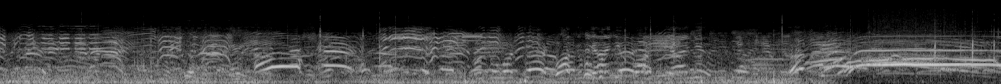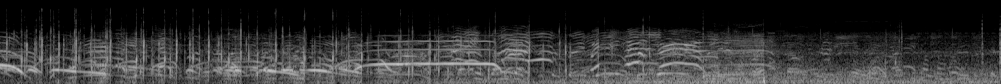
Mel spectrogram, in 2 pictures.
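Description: Soccer spectators and players shouting and calling out, many overlapping voices, with one loud drawn-out shout about nine seconds in and another long held call a few seconds later.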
